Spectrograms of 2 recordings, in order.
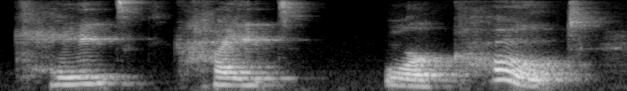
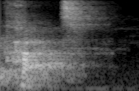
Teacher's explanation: your mouth moves quickly from one position to another to create one vowel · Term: movement vowels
